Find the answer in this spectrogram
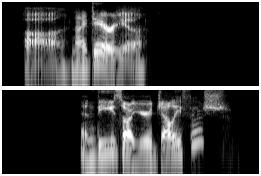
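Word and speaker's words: Cnidaria: start of nigeria is silent that's how you pronounce it nai dare e nidaria and these are your jellyfish and your c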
